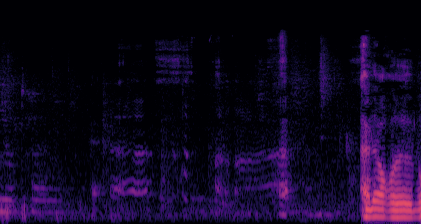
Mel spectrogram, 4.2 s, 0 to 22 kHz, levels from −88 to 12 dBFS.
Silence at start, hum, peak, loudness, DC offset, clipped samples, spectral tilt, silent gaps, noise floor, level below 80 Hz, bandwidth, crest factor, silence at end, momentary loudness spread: 0 s; none; -16 dBFS; -30 LUFS; under 0.1%; under 0.1%; -6.5 dB/octave; none; -64 dBFS; -78 dBFS; 12.5 kHz; 20 dB; 0 s; 29 LU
